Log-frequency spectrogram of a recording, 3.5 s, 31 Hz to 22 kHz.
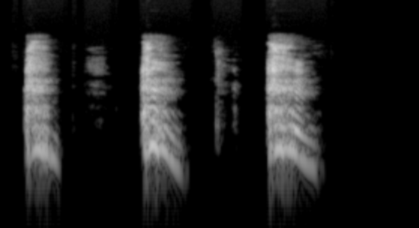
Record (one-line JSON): {"three_cough_length": "3.5 s", "three_cough_amplitude": 22569, "three_cough_signal_mean_std_ratio": 0.4, "survey_phase": "beta (2021-08-13 to 2022-03-07)", "age": "45-64", "gender": "Female", "wearing_mask": "No", "symptom_none": true, "smoker_status": "Never smoked", "respiratory_condition_asthma": false, "respiratory_condition_other": false, "recruitment_source": "REACT", "submission_delay": "3 days", "covid_test_result": "Negative", "covid_test_method": "RT-qPCR"}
